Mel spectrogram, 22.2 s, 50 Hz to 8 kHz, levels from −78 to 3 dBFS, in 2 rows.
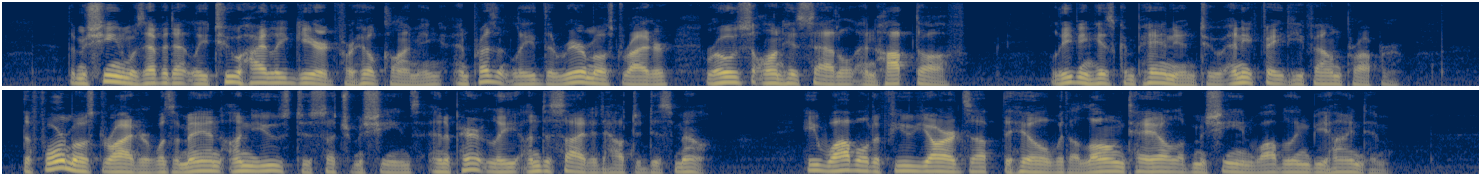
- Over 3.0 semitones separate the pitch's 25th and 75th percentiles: Yes, average, 4.1 semitones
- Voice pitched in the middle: No, low, 110 Hz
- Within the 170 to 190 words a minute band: Yes, average, 175 wpm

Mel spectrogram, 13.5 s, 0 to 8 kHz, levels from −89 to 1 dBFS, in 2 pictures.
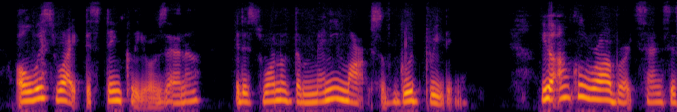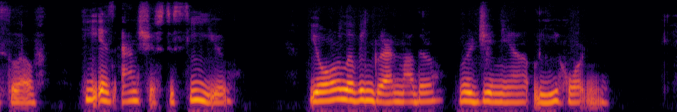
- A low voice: No, high, 195 Hz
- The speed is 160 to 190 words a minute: No, average, 140 wpm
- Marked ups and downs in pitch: No, average, 3.3 semitones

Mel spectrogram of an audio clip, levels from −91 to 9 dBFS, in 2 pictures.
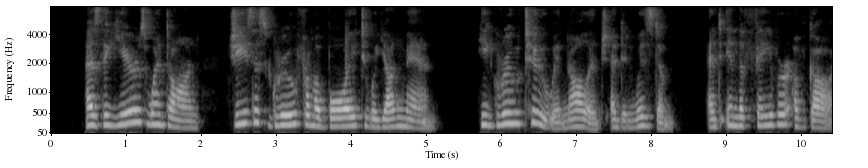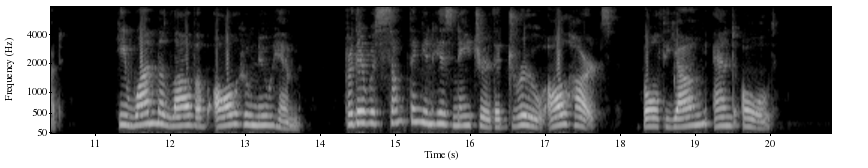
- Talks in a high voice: Yes, high, 215 Hz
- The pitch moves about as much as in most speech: Yes, average, 4.1 semitones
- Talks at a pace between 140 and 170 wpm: Yes, average, 150 wpm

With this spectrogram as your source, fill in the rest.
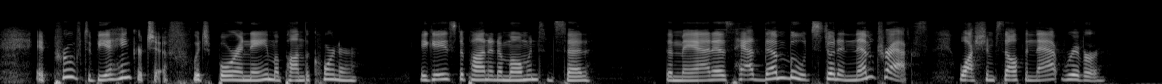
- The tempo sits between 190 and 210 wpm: Yes, average, 195 wpm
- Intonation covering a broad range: No, average, 3.3 semitones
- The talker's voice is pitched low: No, high, 210 Hz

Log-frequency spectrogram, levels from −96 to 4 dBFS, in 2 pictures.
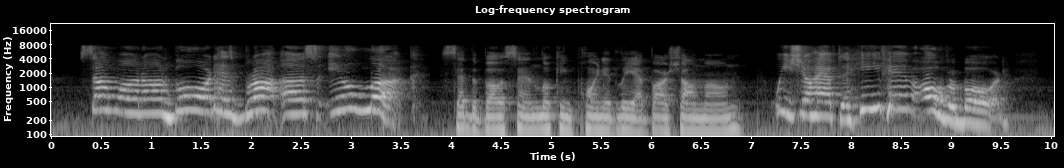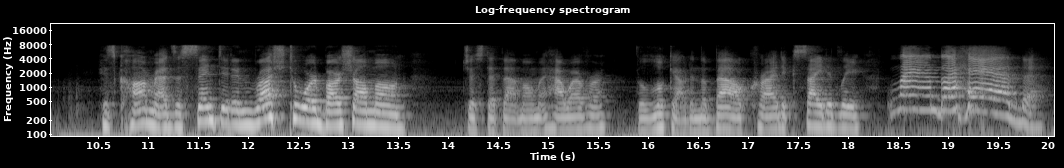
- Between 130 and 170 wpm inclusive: Yes, average, 140 wpm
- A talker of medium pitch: Yes, medium, 155 Hz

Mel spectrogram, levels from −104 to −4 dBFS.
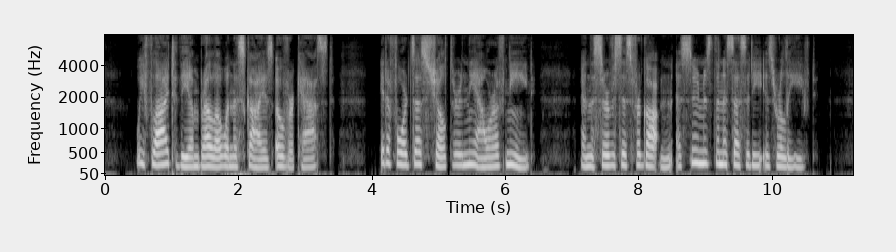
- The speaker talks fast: No, average, 165 wpm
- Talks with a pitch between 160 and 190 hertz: No, high, 215 Hz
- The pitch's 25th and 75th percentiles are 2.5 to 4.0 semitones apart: Yes, average, 3.1 semitones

